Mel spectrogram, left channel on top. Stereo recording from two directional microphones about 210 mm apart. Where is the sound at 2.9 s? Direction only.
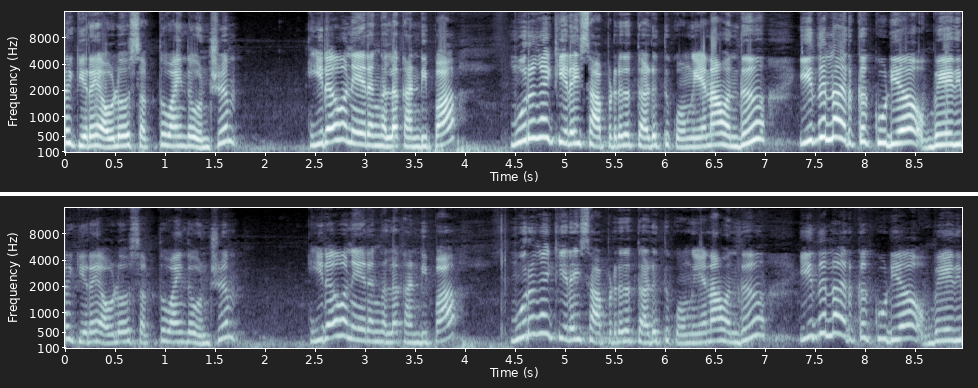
45° left (ahead or behind).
